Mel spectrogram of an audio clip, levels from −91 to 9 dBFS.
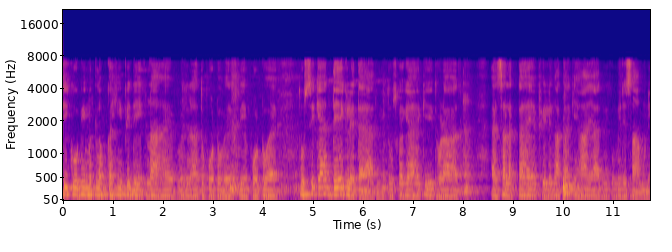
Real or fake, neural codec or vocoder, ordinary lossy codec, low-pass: fake; vocoder, 24 kHz, 100 mel bands, Vocos; none; 7.2 kHz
